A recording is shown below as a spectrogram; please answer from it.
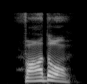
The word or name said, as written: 发动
